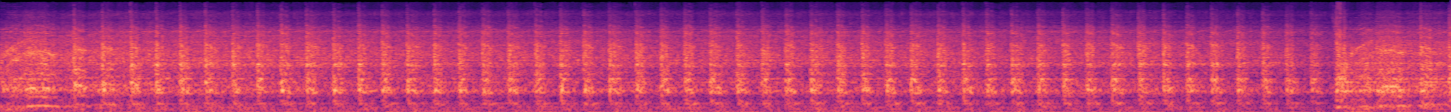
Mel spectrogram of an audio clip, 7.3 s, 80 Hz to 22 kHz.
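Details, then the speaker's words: Mid-engine Mitsubishi Eclipse 4G63 idling after oil pan refit, sharp regular knock about four per second, only at idle, seems from the bottom end, though bottom end was checked, looked good and had no play. "it only does it at idle this is now all uh chanel the main priority i'm sure you can hear that noise through the camera that ain't good"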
